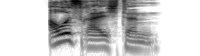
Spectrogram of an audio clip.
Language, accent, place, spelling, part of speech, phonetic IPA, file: German, Germany, Berlin, ausreichten, verb, [ˈaʊ̯sˌʁaɪ̯çtn̩], De-ausreichten.ogg
- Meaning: inflection of ausreichen: 1. first/third-person plural dependent preterite 2. first/third-person plural dependent subjunctive II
